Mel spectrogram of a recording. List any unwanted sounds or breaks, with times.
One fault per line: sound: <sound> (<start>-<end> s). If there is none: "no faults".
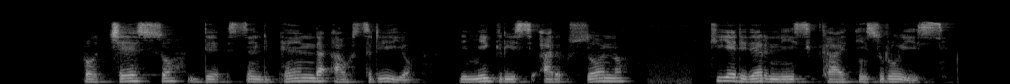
no faults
